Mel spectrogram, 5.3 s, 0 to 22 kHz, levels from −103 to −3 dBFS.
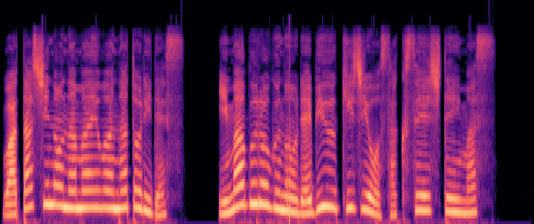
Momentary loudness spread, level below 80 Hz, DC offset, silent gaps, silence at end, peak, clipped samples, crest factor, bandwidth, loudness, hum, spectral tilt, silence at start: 9 LU; -52 dBFS; under 0.1%; none; 0.45 s; -2 dBFS; under 0.1%; 16 dB; 12 kHz; -18 LUFS; none; -4.5 dB/octave; 0.05 s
